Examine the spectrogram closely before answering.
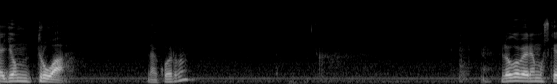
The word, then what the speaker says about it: Yom Teruah: Antes de nada, recordar que en hebreo es Yom Teruah, el día de la fiesta de las trompetas, le llaman, o la traducción o la pronunciación correcta sería Yom Truah, ¿de acuerdo?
